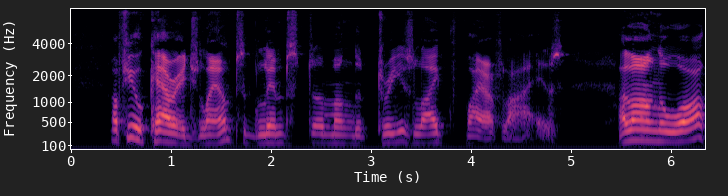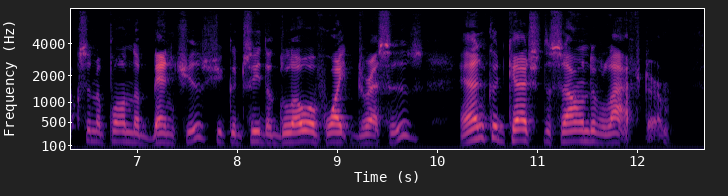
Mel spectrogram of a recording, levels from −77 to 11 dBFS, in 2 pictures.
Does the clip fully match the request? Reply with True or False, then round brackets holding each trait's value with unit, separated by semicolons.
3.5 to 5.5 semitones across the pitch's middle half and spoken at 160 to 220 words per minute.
False (4.1 semitones; 150 wpm)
